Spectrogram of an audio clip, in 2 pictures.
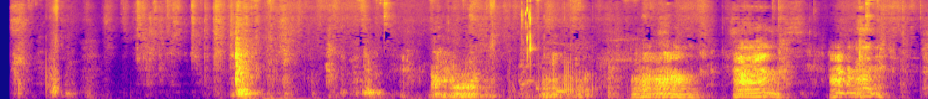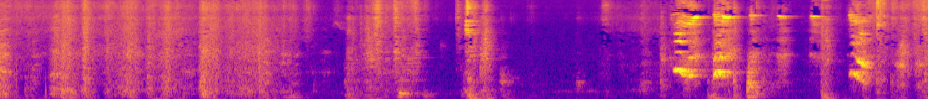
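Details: A Labrador Retriever at play gives rough, throaty growls in uneven bursts, loudest from about two to nine seconds. Quieter snuffling follows, and short squeaky high sounds come near the end.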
